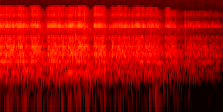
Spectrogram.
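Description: Faint, even hiss-like tail of a logo-animation sound effect, slowly fading away toward the end.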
